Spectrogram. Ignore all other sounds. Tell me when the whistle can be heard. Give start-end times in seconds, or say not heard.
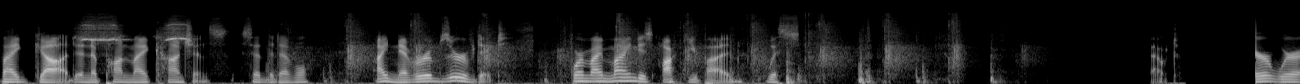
0.7-1.9.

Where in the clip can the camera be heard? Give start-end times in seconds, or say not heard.
not heard.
